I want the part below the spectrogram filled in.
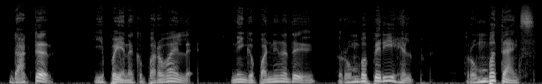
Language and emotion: Tamil, happy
